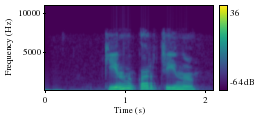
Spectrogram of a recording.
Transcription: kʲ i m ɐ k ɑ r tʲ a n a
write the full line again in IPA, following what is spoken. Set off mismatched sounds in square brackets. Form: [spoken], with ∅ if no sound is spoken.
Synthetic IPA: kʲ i [n] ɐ k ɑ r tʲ [i] n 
